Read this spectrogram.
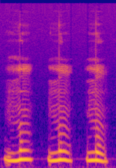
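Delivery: "Mon" with very closed nasal vowel. Shown as a demonstration. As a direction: drill French "Mon", closed up. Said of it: "It's very closed, nasal, closed up".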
